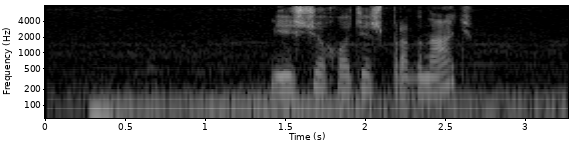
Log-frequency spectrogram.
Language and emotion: Russian, neutral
